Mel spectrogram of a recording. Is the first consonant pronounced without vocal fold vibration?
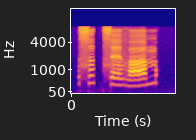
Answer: yes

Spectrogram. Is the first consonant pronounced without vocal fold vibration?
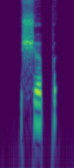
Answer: yes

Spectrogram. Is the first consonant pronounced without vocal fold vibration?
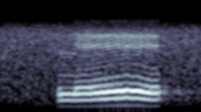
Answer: no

